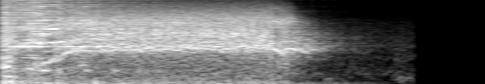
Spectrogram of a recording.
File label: screaming baby static; dogma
